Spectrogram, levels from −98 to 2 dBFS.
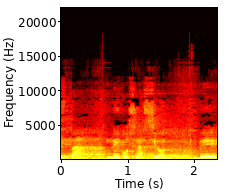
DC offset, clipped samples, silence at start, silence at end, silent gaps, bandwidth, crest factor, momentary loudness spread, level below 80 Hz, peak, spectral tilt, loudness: under 0.1%; under 0.1%; 0 s; 0 s; none; 11 kHz; 12 dB; 5 LU; -36 dBFS; -2 dBFS; -7 dB/octave; -14 LUFS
